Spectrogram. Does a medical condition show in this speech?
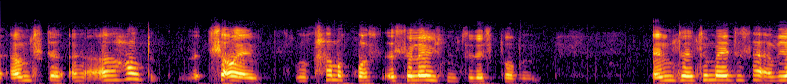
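Yes: cerebral palsy; athetoid type, visibly disabled; difficulties communicating.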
